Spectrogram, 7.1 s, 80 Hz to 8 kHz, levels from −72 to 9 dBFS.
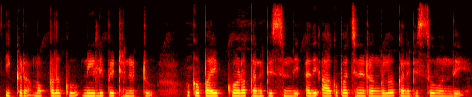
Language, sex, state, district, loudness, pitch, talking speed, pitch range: Telugu, female, Telangana, Hyderabad, -18 LUFS, 220 Hz, 110 wpm, 210-225 Hz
